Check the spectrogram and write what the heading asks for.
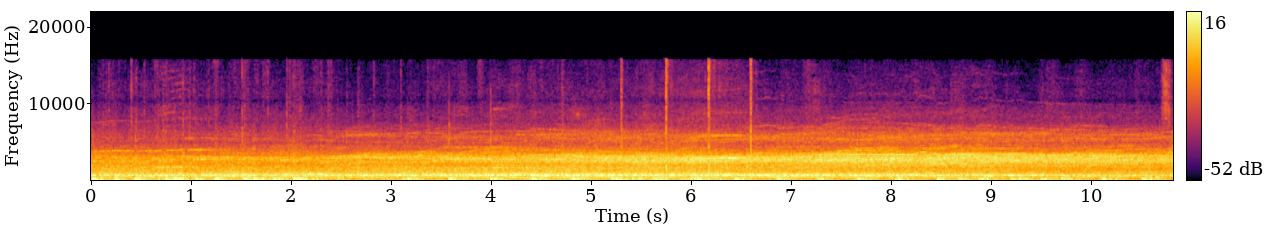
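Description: Football stadium crowd chanting and singing loudly and without a break, a dense wall of many voices.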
